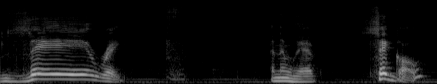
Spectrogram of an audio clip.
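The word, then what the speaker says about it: צֵירֵי: Zeri, often represented with like an EY sound. Zeri.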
